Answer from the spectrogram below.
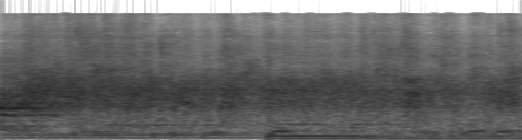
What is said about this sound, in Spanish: ¿Cuánto le dan palmas al Señor esta mañana? Déselo a Él, porque a Él es la gloria.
